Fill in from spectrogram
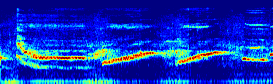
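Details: A poksay laughingthrush sings loud, clear whistles. A falling note is followed by long rising and sliding whistles, with a constant low humming in the background.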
